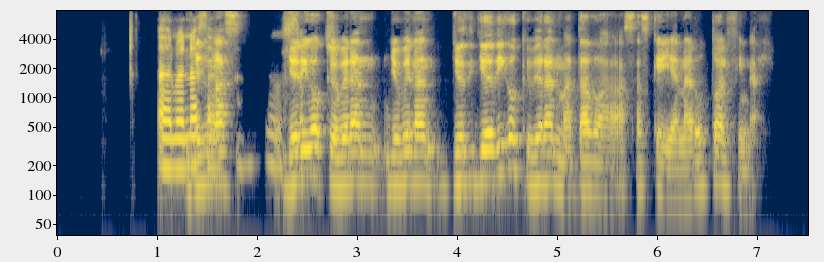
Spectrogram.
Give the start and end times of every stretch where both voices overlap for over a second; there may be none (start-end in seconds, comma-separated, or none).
1.3-2.8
